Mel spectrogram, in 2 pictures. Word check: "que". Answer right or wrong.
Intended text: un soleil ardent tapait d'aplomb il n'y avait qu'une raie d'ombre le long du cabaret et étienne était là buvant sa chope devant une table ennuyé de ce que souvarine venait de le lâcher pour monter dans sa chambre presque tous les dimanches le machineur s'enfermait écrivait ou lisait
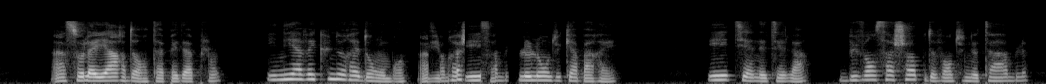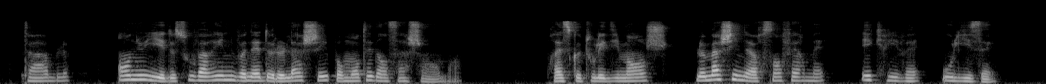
wrong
